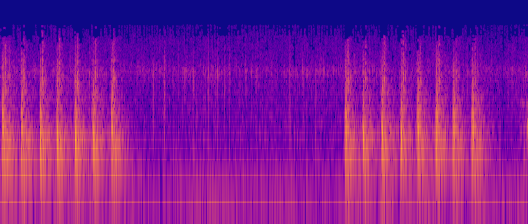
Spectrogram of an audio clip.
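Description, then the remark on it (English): Two bursts of firm, rapid knocking on a wooden bedroom door in a London house at five o'clock in the morning, about seven raps each, separated by a few seconds of quiet. The knocks sound fairly loud. “Please open the door.”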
